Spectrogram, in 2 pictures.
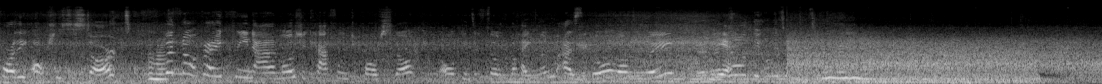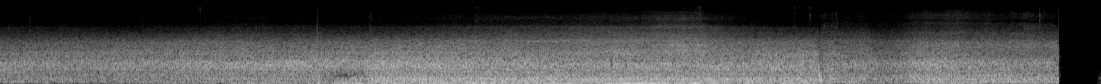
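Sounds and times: city street traffic: 0.0 - 21.6
vehicle engine rumble: 0.0 - 21.6.

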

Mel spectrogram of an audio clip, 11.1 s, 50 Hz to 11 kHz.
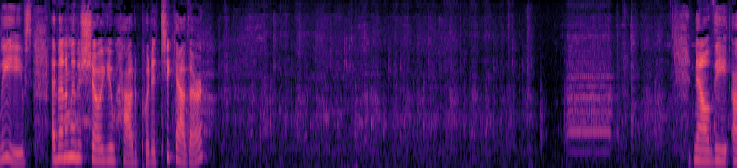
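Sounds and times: cutting machine whine: 8.4 - 9.3
cutting machine whirring: 8.4 - 9.9.

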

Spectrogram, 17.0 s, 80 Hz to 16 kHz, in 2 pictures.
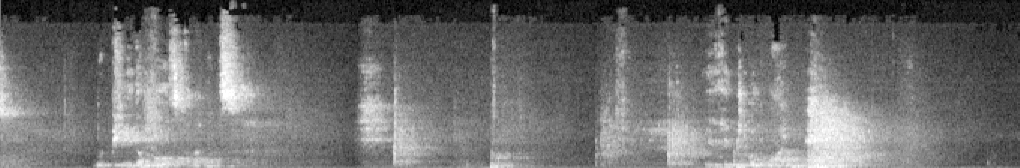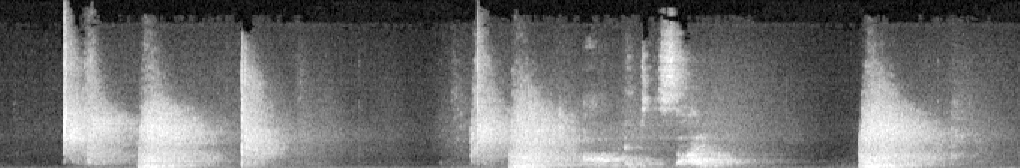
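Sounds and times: heavy thuds in gym hall: 6.7 - 7.4, 9.4 - 10.8, 12.6 - 13.4, 15.6 - 16.4.

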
